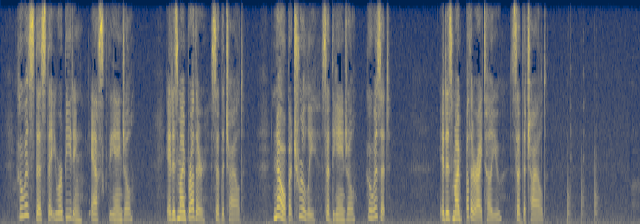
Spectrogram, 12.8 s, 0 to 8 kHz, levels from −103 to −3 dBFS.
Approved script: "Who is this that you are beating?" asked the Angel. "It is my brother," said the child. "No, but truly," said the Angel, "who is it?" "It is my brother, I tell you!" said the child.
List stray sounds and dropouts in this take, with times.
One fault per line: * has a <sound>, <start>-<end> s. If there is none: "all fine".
* has a dropout, 9.2-9.3 s
* has a thud, 11.3-12.4 s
